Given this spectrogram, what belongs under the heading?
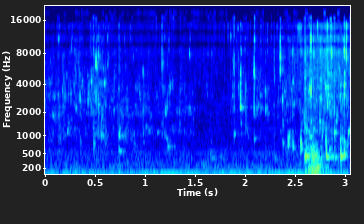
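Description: Water trickles and drips steadily as buckets are filled for hydroponic tulips in a chilly shed, a soft continuous flow with a louder splash near the end.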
